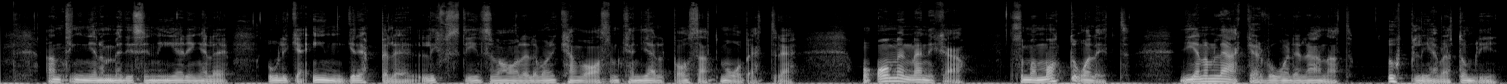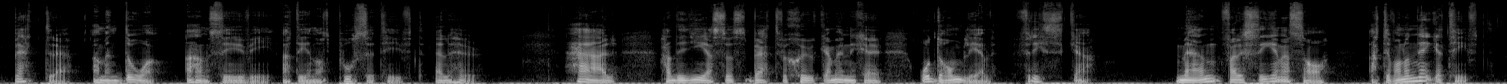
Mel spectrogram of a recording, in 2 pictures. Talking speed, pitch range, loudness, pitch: 135 wpm, 85-100 Hz, -24 LUFS, 90 Hz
